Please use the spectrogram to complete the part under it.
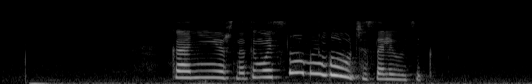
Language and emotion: Russian, positive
